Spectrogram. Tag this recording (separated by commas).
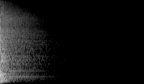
Drum, Percussion, Musical instrument, Music, Snare drum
